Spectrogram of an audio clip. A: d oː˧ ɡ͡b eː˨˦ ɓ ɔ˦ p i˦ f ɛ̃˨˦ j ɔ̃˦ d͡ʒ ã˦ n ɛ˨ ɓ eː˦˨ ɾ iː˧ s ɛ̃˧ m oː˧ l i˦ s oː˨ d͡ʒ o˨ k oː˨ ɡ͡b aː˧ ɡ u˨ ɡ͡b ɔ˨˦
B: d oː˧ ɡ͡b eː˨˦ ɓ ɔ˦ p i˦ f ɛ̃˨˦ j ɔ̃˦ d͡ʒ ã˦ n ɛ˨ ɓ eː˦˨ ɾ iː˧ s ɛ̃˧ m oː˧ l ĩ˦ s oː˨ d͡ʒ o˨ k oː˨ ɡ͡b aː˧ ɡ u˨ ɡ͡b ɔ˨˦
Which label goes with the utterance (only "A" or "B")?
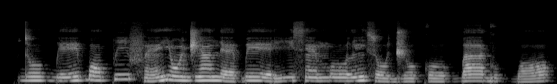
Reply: B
